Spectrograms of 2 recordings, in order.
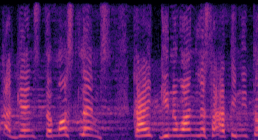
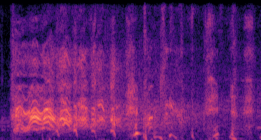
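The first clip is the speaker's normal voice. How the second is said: a light airy laugh; amused laugh; 6 semitones higher than usual. Real, not acted. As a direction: chuckle at your own quip. Laughing after joke.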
